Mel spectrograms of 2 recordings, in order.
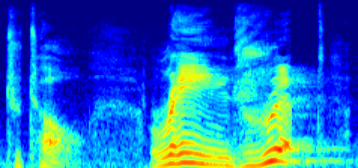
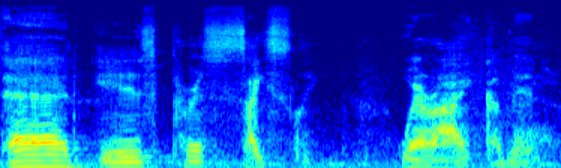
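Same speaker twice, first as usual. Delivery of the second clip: hushed whisper; 6 semitones lower, 15 dB quieter than usual. A narrator's reading. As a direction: lean in and whisper it like a secret. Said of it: "she said".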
